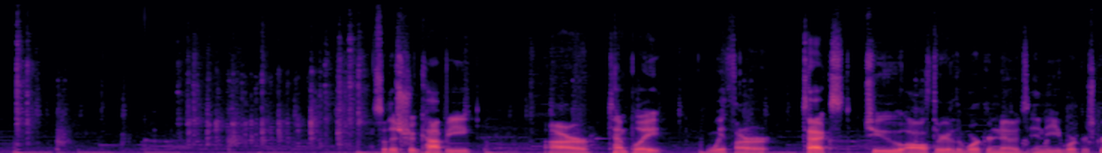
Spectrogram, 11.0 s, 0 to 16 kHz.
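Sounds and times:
soft background music: 0.0 - 11.0
computer keyboard typing: 0.1 - 0.4, 1.7 - 3.8.

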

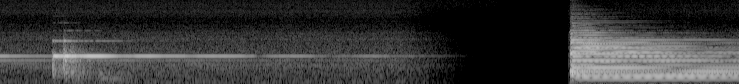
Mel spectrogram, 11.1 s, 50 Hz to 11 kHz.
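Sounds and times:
piano chord ringing: 0.0 - 6.5, 8.6 - 11.0.

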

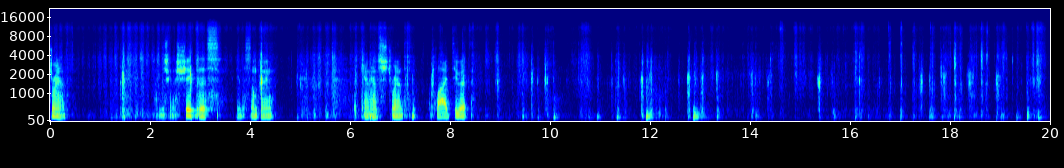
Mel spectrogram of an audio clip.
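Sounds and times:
wet mix squishing in gloved hands: 0.0 - 20.0.

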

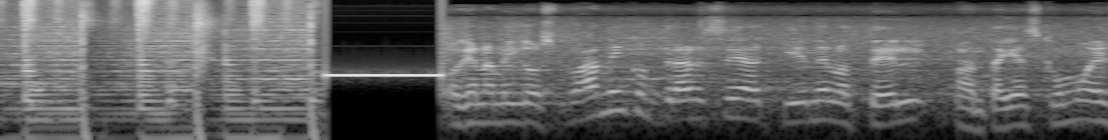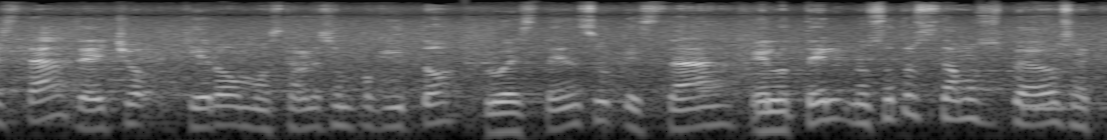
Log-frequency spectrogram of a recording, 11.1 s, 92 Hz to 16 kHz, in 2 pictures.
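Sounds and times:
steady electronic beep: 1.6 - 2.2
man speaking: 2.2 - 11.0.

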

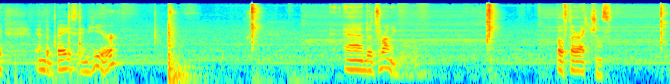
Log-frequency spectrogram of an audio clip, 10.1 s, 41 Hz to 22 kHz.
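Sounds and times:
grinder set down thump: 2.5 - 3.0
toggle switch click: 3.7 - 4.0.

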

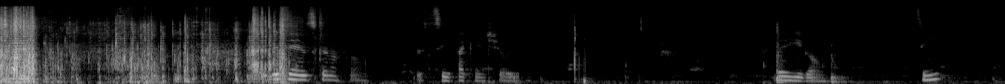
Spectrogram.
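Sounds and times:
plastic bag rustling: 0.0 - 3.2.

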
